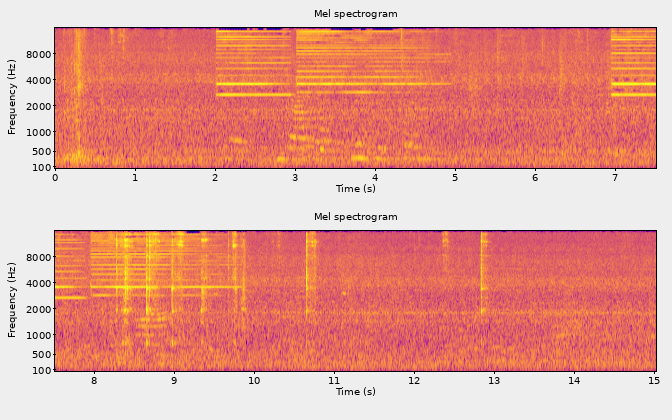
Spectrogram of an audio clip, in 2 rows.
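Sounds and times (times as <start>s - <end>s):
high electronic beep: 2.0s - 5.0s, 7.0s - 9.9s.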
